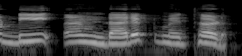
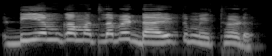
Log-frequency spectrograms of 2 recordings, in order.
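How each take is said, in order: First: Slow and deliberate, stressing DM; slow, emphatic. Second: Said in the usual way. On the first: Shown as a demonstration. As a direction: say DM direct method slowly so students note it. (धीरे और ज़ोर देकर) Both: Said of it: "आप कुछ और मत पढ़िएगा इसको".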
